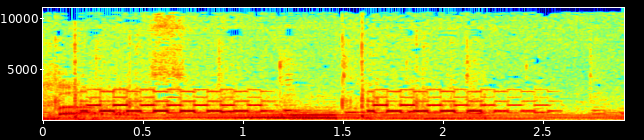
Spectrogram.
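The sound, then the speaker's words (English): A Philips multi-purpose screen phone rings loudly with an electronic warbling trill, two bursts of rapid pulsing tones separated by a short pause, over a faint background hum. Nobody speaks. “And to stay in touch, I'll need the latest in multi-purpose phones.”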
